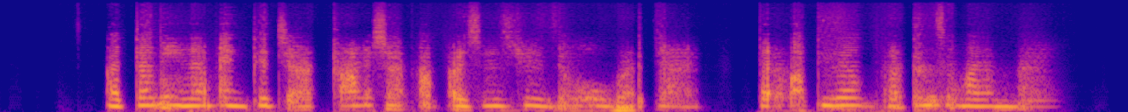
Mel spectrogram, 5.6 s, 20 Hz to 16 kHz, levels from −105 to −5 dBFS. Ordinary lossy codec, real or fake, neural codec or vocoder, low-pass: none; fake; codec, 44.1 kHz, 0.9 kbps, DAC; 14.4 kHz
